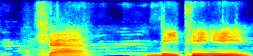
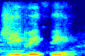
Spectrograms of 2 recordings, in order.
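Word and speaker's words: ChatGPT: Chat B Chat BTE is it? No. How how do you say it? What? GPT.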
